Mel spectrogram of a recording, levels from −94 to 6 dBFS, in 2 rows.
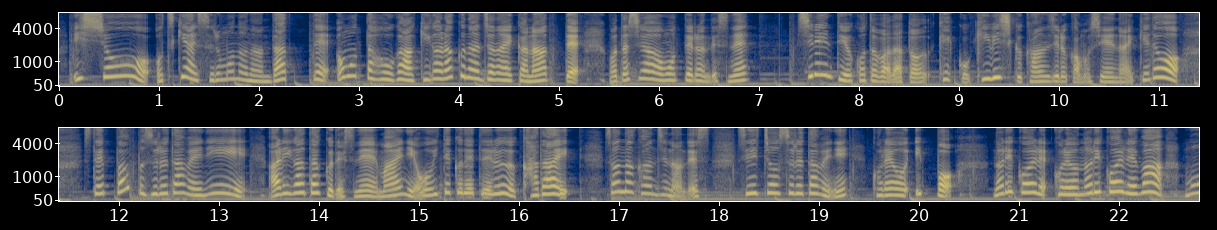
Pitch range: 235-330 Hz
